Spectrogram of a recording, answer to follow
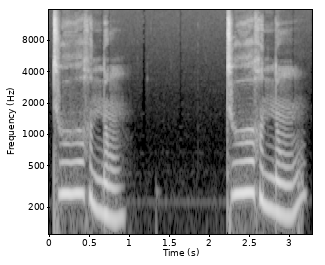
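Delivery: Tournon slowly, drawn-out vowels with a nasal final -on; stretched French Tournon for repeating; French model pronunciation. Shown as a demonstration. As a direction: say Tournon as French "toor-nohn", final n unsounded. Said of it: "let's take a good breath together".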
